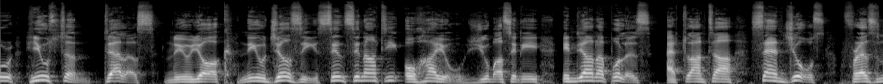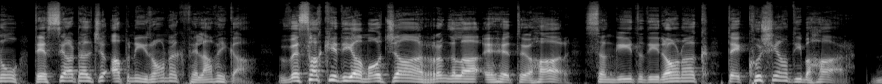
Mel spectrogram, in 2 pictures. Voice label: baisakhi punjabi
